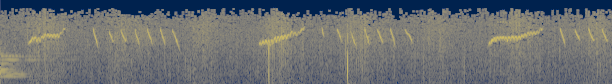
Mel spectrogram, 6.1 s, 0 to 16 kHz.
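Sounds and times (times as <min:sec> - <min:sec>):
whistled imitation of chaffinch song: 0:00.0 - 0:01.9, 0:02.5 - 0:04.2, 0:04.8 - 0:06.1.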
